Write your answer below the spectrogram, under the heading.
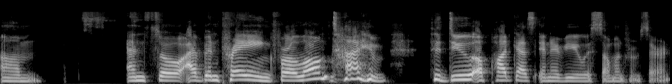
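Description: This woman has an unremarkable speaking voice and an American accent. She talks at a fairly slow pace with ordinary pitch variation. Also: quiet background. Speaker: podcast host. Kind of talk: casual interview.

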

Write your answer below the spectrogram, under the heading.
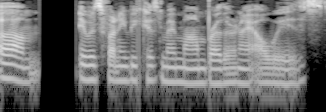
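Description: A woman speaks at a moderate pace with a slight Wisconsin accent. The sound is dry and close, with no echo. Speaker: podcast host, sober living. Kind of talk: casual monologue. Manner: chatty, animated.

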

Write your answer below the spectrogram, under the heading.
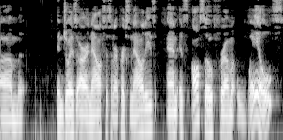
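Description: A man's plain, everyday voice, medium in pitch, with ordinary pitch variation at a moderate pace. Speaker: podcast co-host. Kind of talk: casual chat. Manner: jovial, joking.

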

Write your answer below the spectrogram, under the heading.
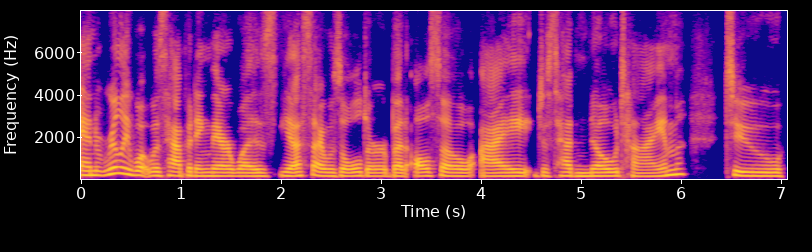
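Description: Her voice is fairly low-pitched, with a Midwestern American accent. The woman keeps her intonation fairly even over a quiet background. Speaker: doctor and weight loss coach, author. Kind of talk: interview, explanatory conversation.

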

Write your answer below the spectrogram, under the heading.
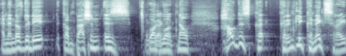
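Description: Fairly quick and somewhat breathy, a man speaks at a fairly high pitch with ordinary pitch variation. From India. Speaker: podcast host, chef. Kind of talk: casual chat.

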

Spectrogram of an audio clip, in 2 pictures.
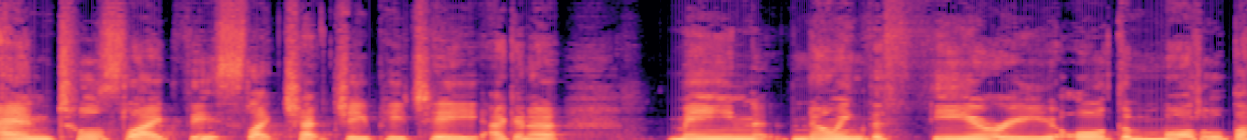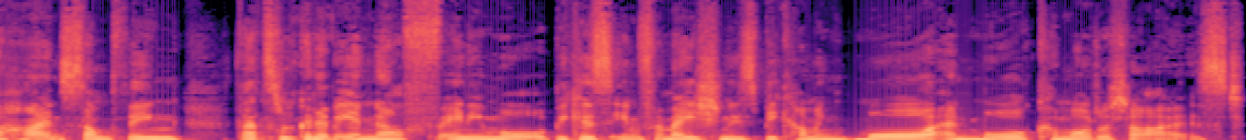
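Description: Upbeat and animated, a woman with an Australian accent speaks at a moderate pace with lively intonation and a fairly high pitch. Her loudness stays very even on a very clean recording with a silent background. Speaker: podcast host, change management consultant. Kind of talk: solo podcast talk. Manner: upbeat, animated.

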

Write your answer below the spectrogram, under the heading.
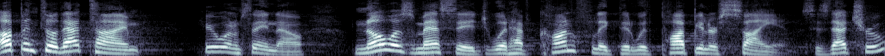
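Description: Very wide pitch swings mark this man's animated, warm tone as he talks at a moderate pace, the sound dry and close with no echo on a very clean recording with a silent background. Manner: warm, earnest, conversational, with some hesitations and restarts.

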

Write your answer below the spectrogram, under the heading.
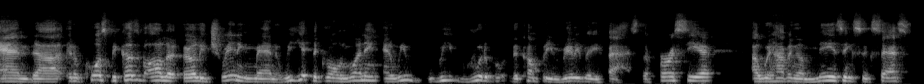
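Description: Speaking at a fairly quick pace with an Antiguan accent, a man uses a high pitch with ordinary pitch variation. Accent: Antiguan Caribbean English. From Antigua, Caribbean. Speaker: social media advertising coach. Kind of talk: interview conversation. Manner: animated.

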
